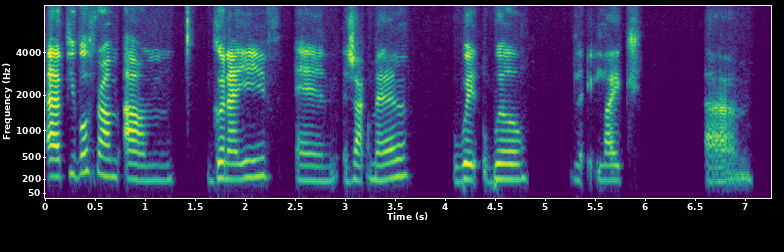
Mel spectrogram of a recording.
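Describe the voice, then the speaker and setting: Very slow speech with long, frequent pauses and fairly even intonation. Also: woman, medium pitch for a woman, dry, close sound with no echo. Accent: Quebec. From Quebec, Canada. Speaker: filmmaker. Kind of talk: workshop Q&A. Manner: halting.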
